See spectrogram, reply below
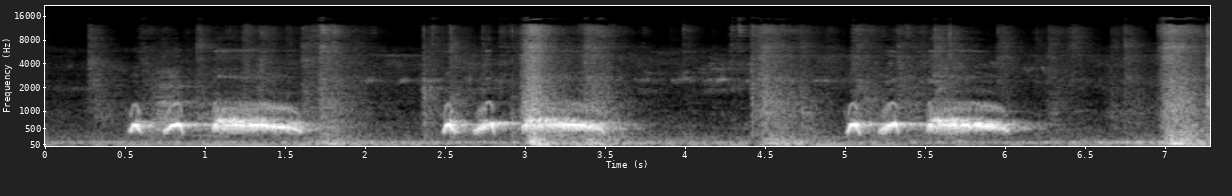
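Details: Caged spotted dove singing thổ pha style, newly cooing all day, delivers three phrases of two short notes and a longer rasping coo, roughly every two and a half seconds, amid sharp cage knocks.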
